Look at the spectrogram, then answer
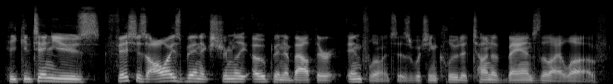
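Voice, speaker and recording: A man's voice: mid-range voice, fairly even intonation, normal speed, a bit bright, no room sound. A man co-hosting a casual podcast, reading from articles and arguing his points in an opinionated way. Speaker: podcast co-host.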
